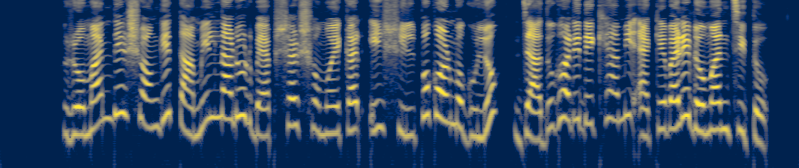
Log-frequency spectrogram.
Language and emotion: Bengali, happy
